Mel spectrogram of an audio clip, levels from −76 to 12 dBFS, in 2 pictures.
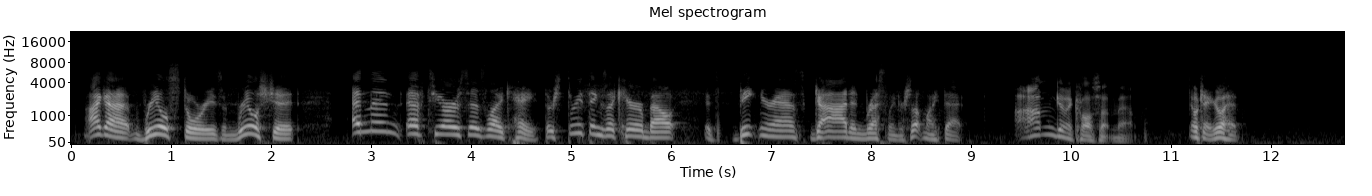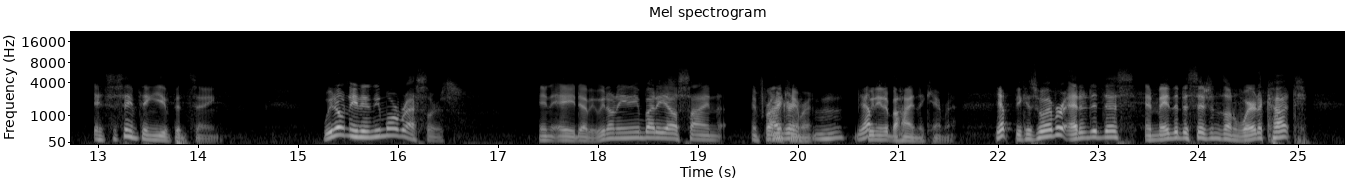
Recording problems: muffled; very; fading above 2.5 kHz

